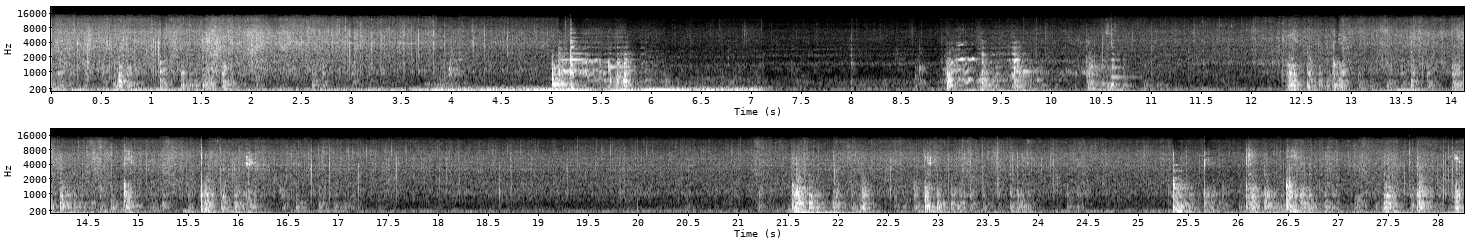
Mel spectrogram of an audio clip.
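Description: Bitter gourd strips sizzling in oil in a kadai while a steel spoon stirs them, scraping and clicking against the pan. The sizzle drops off about seven seconds in and carries on more softly under the spoon's scrapes.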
